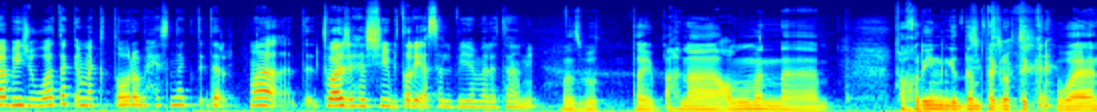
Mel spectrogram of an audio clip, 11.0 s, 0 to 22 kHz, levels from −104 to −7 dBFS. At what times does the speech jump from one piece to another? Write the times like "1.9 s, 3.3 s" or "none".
9.4 s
